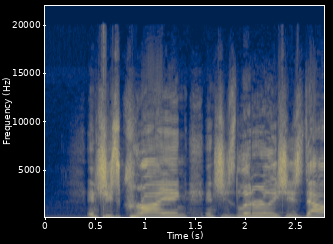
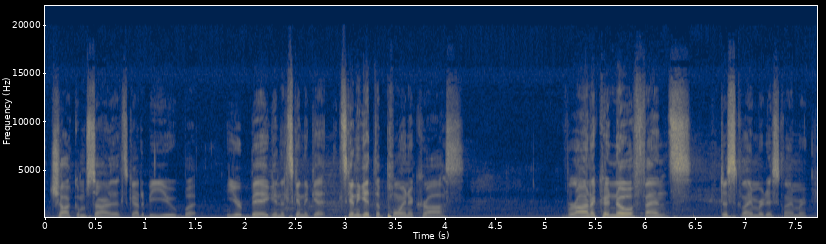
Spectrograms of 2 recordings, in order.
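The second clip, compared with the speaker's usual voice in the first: off-mic aside; 12 semitones lower, 10 dB quieter, faster than usual. Real, not acted. Aside to actors, away from mic.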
